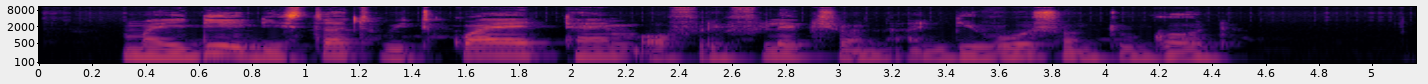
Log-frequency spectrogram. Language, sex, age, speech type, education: Nigerian Pidgin, male, 15-29, read, tertiary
